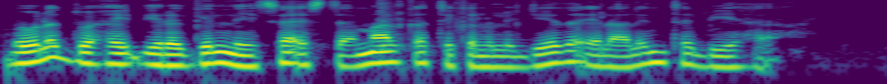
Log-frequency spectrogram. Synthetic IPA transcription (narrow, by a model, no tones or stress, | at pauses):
d̪ɔwlɐd̪wɑħɑjɗiːɾɐɡɛlɪnɛjsaːɪst̪ʰɪʕmaːlkʰɐt̪ʰɛknɔlɔt͡ʃɪjɐðɐɪlaːlɪnt̪ʰɐbɪjɐɦɐ̰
